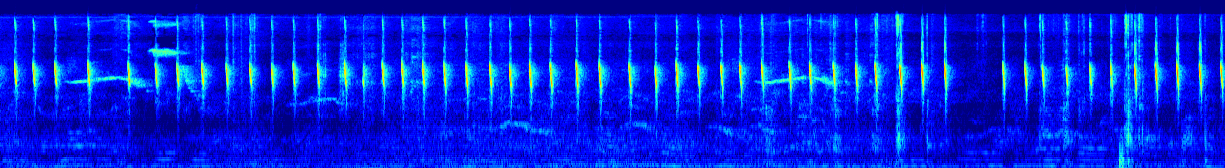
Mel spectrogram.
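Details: Rapid prinia click call meant to spur other birds into song: a steady train of crisp, high ticks, about four per second, with a few faint whistled notes and a brief knock near the end.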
